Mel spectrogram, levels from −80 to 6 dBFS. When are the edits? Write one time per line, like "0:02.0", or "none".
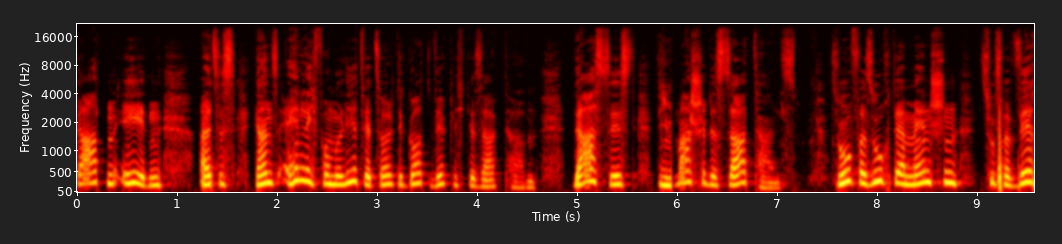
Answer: none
